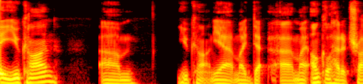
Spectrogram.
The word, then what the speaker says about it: Yukon: How do Canadians generally pronounce it? So I say Yukon.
